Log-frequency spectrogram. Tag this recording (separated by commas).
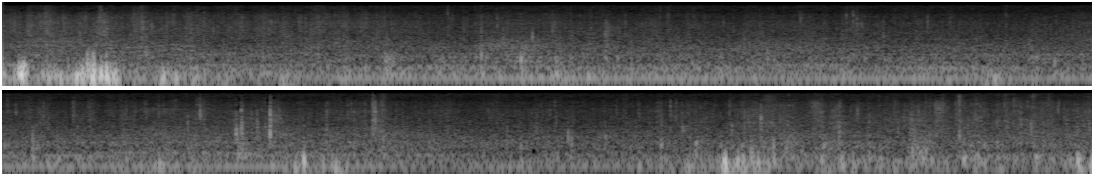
Animal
